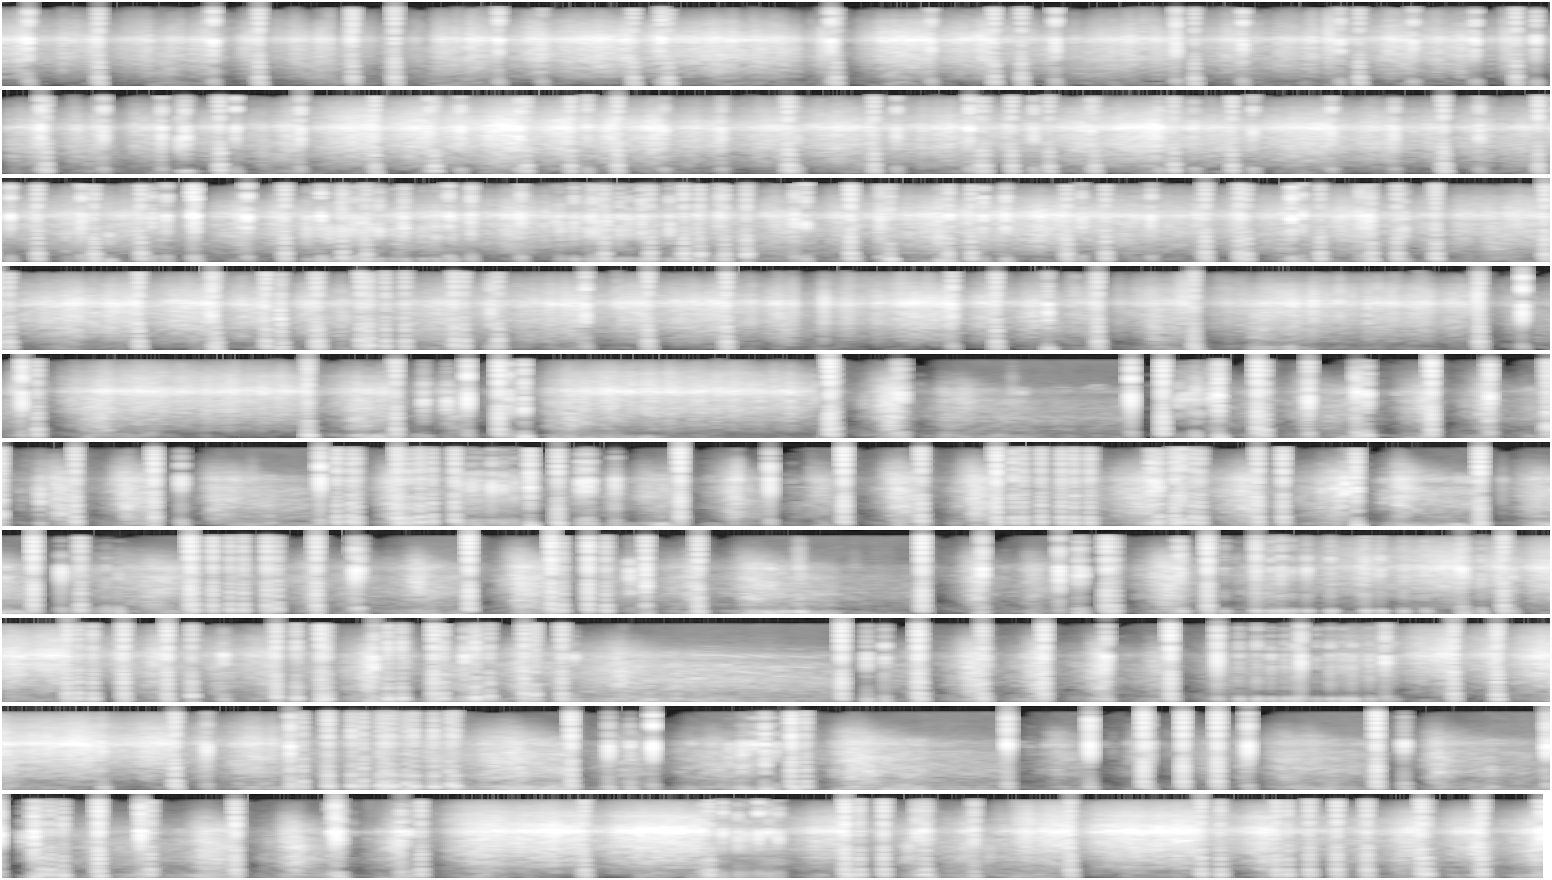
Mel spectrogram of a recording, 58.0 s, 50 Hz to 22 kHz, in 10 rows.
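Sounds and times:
fireworks bangs and crackling: 0:00.0 - 0:58.0.

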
